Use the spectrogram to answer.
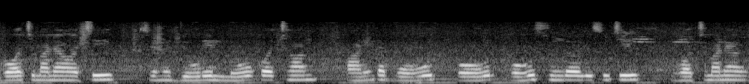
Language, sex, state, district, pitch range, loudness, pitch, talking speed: Odia, female, Odisha, Sambalpur, 185-210 Hz, -15 LUFS, 200 Hz, 130 wpm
